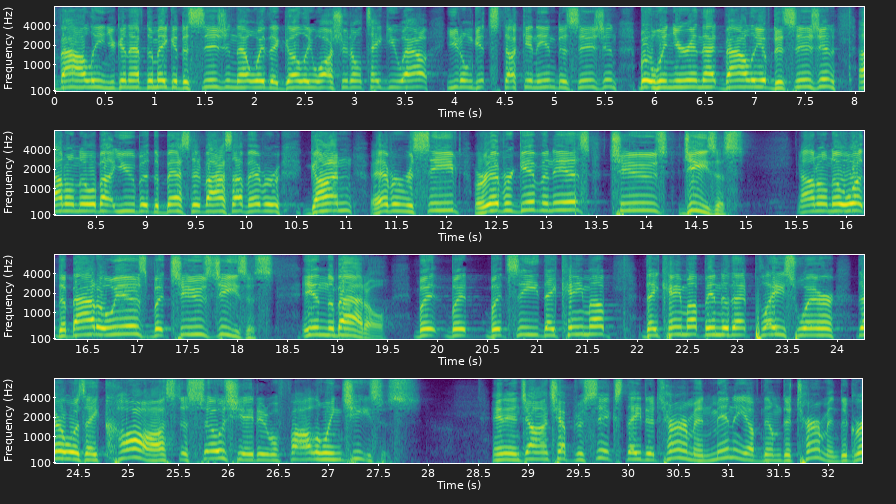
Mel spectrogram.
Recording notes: Preached at Gospel Lighthouse in Bossier City, La.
